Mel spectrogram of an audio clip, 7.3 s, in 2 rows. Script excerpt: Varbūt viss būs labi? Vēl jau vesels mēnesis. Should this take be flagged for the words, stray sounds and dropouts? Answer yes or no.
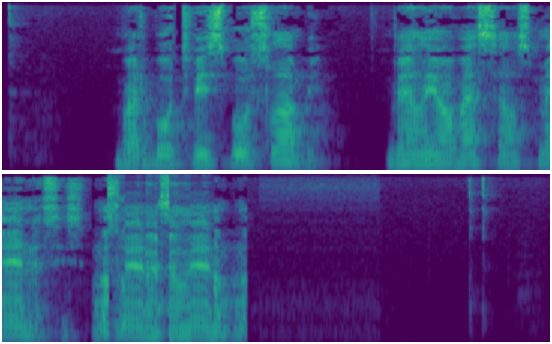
yes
